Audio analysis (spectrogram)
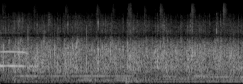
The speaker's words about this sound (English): Can we just give God a hand clap of praise in this place this morning?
